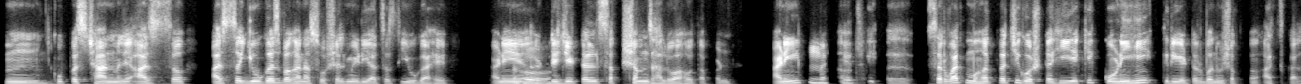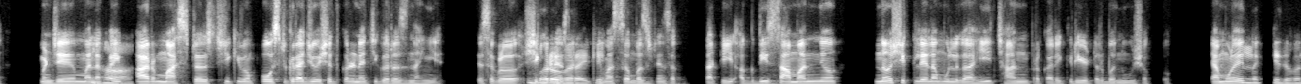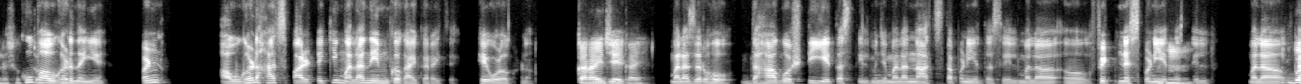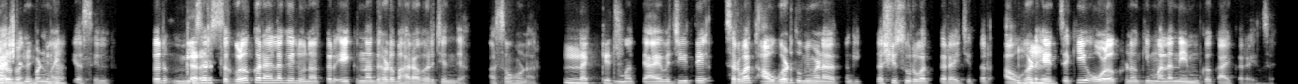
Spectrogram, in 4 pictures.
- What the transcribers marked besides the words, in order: in English: "क्रिएटर"; in English: "मास्टर्सची"; in English: "पोस्ट ग्रॅज्युएशन"; other background noise; in English: "क्रिएटर"; in English: "पार्ट"; in English: "फिटनेस"; in English: "फॅशन"; laughing while speaking: "बरोबर आहे की, हां"
- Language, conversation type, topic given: Marathi, podcast, नव्या सामग्री-निर्मात्याला सुरुवात कशी करायला सांगाल?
